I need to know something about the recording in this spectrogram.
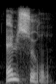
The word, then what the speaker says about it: elles seront: the end, et serez, ils seront, final T not pronounced, elles seront.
